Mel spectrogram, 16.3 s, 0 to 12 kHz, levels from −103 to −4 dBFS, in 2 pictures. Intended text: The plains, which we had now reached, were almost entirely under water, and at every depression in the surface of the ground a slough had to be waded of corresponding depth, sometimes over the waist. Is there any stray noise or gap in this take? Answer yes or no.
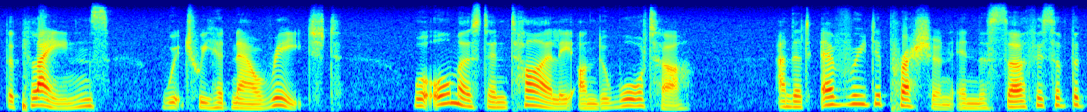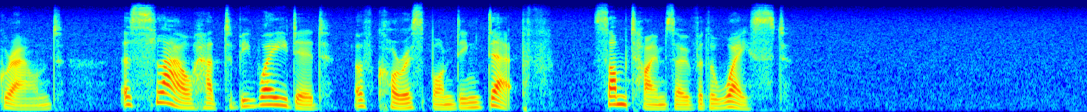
no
